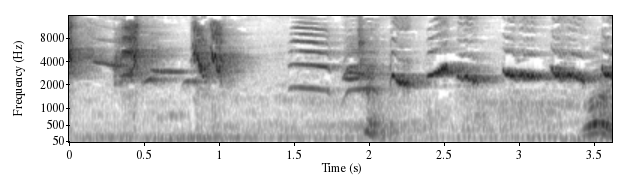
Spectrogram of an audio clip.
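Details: Oriental magpie-robin song played as a lure to provoke a fast reply from other magpie-robins: two sharp bursts, a pause, then clear ringing whistled notes and a sustained warbling phrase, with a low hum throughout.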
